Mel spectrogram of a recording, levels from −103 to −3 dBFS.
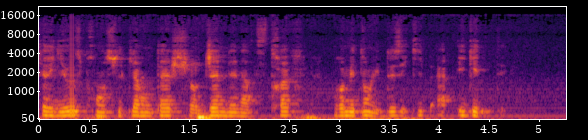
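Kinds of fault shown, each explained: Bluetooth stutter: from 0.31 to 0.41 s, late or lost packets make the receiver repeat its last slice of speech, a machine-gun buzz. Unlike a silent dropout, the gap is filled with repeats, and speech resumes about 46 ms further on, fitting three lost packets.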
